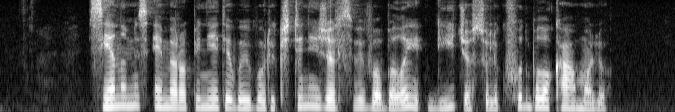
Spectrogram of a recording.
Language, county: Lithuanian, Panevėžys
